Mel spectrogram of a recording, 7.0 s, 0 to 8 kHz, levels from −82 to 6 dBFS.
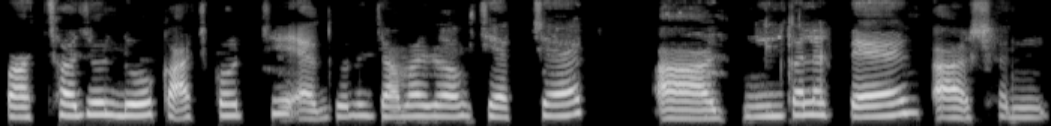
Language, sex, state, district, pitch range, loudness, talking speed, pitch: Bengali, female, West Bengal, Dakshin Dinajpur, 235-270 Hz, -16 LUFS, 160 wpm, 255 Hz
